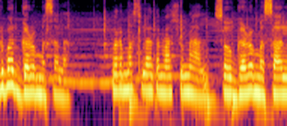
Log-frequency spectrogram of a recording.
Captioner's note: speaking Nepali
